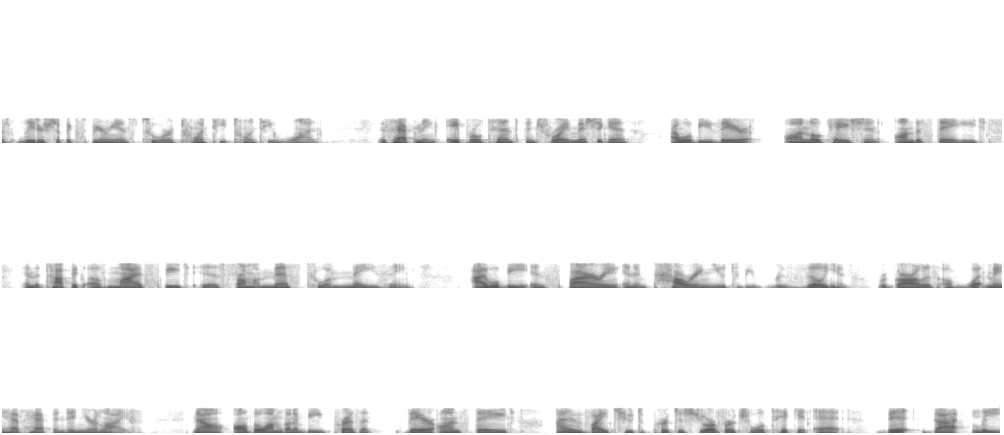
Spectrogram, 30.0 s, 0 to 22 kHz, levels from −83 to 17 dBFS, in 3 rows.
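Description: iLBC codec damage runs throughout: speech is cut off above 3.8 kHz and coded frame by frame, giving a plainly rough, synthetic edge, consistent with 20 ms frames at 15.2 kbps.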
